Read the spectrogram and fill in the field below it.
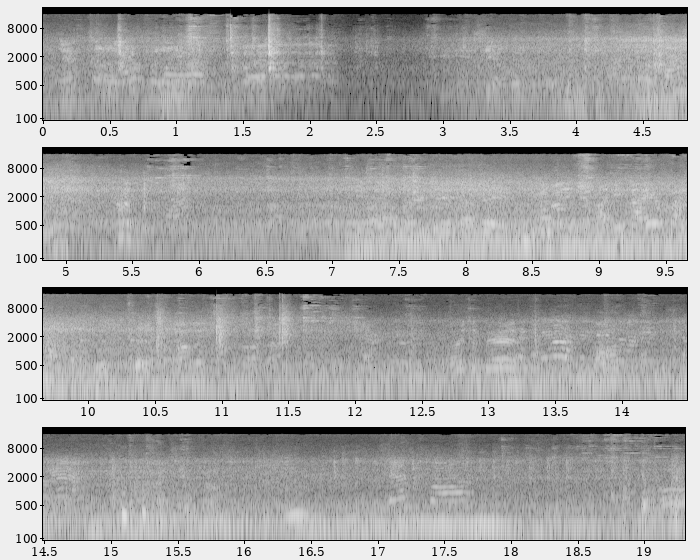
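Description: Metal parts click and clink as a rack is screwed together.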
